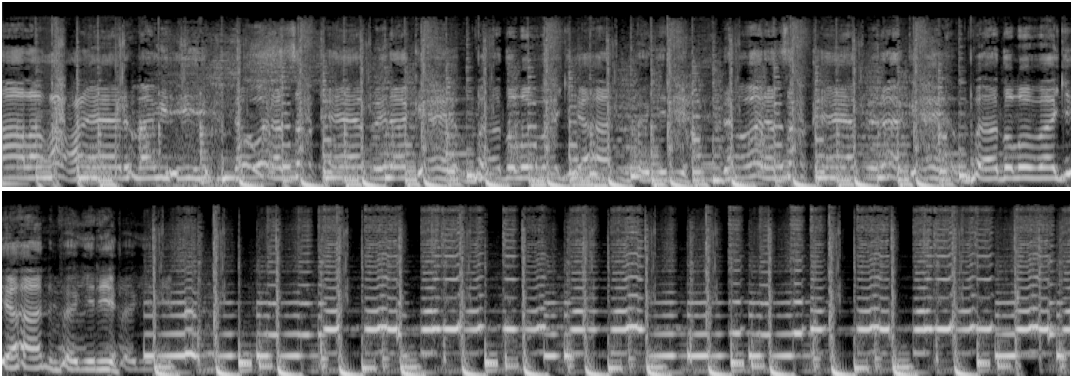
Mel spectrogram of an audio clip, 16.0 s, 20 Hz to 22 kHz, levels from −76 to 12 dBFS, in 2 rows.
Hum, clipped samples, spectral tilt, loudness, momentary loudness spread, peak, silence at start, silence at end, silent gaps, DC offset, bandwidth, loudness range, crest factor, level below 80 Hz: none; under 0.1%; -5 dB/octave; -10 LUFS; 3 LU; 0 dBFS; 0 s; 0 s; none; under 0.1%; 16.5 kHz; 1 LU; 8 dB; -16 dBFS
